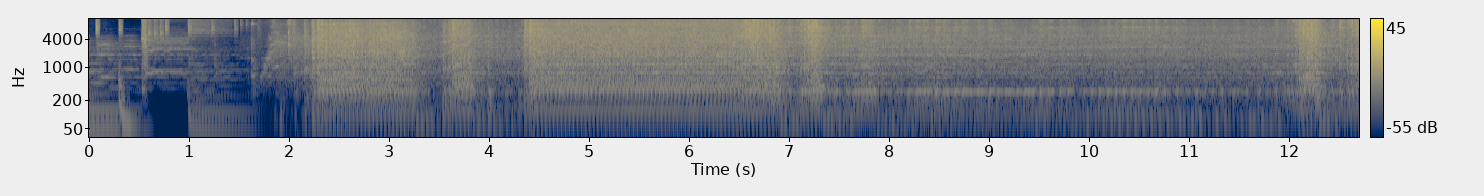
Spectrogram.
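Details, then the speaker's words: Freshly built Tillotson 236R kart engine on the dyno for running in on break-in oil. It catches after a couple of seconds, then runs evenly as the revs rise and fall at quarter to half throttle; the rings appear bedded in. "So, another session on the um running an oil going up and down the revs with about a quarter throttle, half air throttle."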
